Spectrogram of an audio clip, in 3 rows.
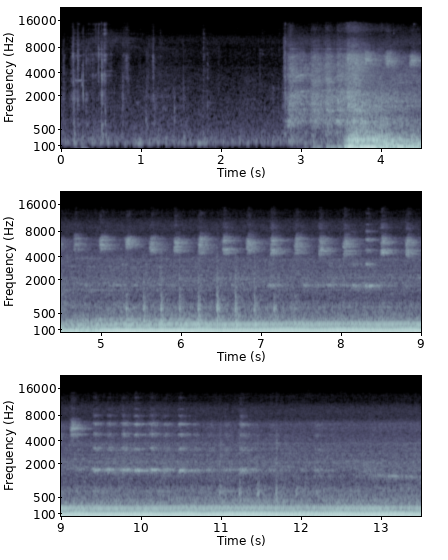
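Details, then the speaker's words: Nissan SR20VE in a B14 running temporary eBay SR20DE headers whose ports don't match the VE head, no O2 sensor: cranks, catches, idles with sharp rapid puffing tick about four a second, exhaust leak at the header joint. "so my having total air leakage from there but other than that it should be fine"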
